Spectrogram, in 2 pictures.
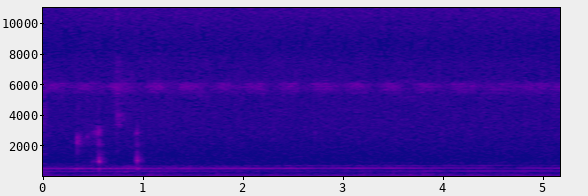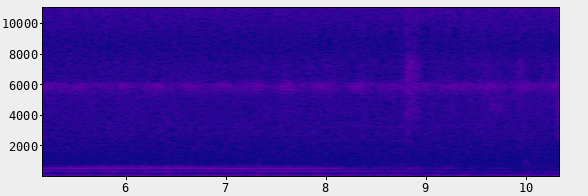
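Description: Near silence: room tone with a faint steady hum, and a couple of faint clicks in the first second as the stone is picked up.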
